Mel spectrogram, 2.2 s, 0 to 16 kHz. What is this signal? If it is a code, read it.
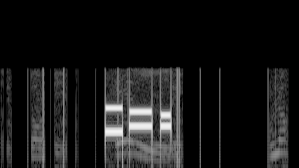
DTMF, heard as telephone touch tones, tones of about 160 ms. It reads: 387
